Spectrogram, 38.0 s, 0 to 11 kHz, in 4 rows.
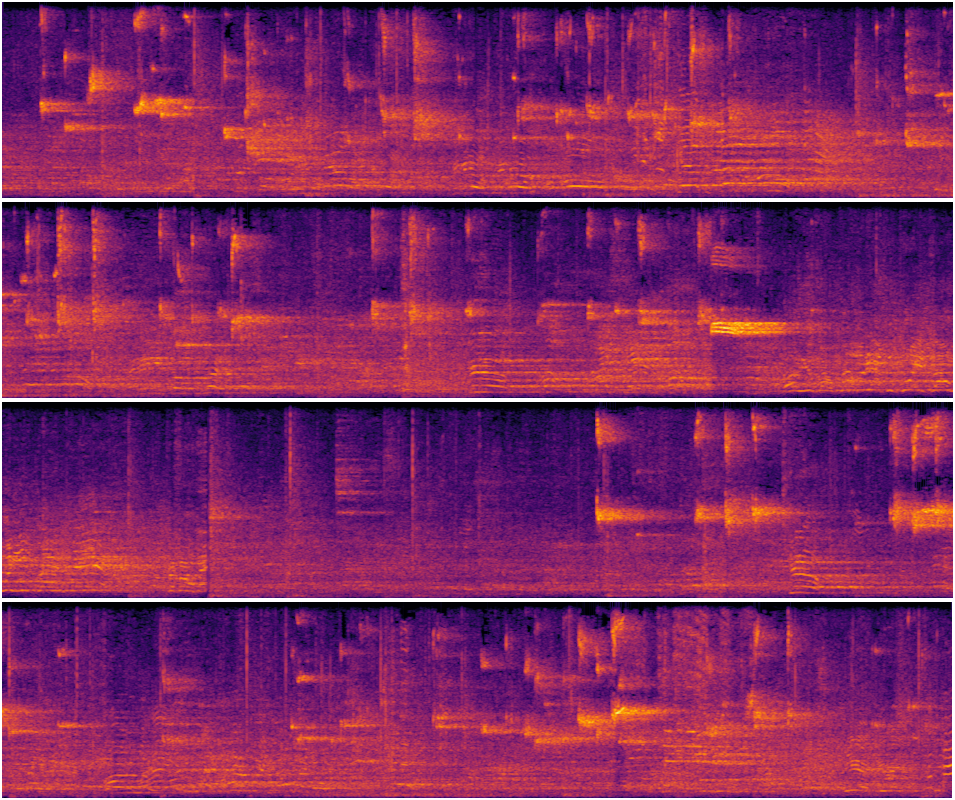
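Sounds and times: voices echoing in a hall: 0.0 - 38.0
sneakers squeaking: 0.2 - 17.4, 24.8 - 26.9, 27.5 - 38.0.

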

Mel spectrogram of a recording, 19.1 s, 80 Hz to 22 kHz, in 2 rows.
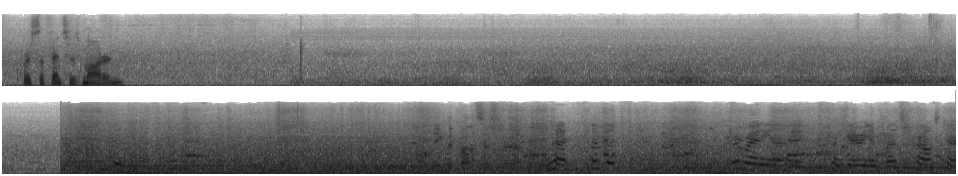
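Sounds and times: bus engine drone: 0.0 - 19.0
low steady rumble: 0.0 - 19.0
road noise: 0.0 - 19.0.

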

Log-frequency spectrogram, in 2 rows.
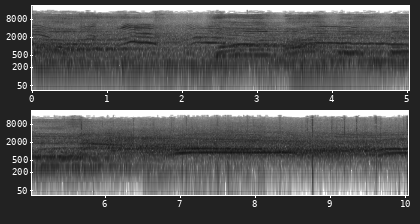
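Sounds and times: crowd cheering: 5.6 - 10.0
scattered claps: 7.4 - 10.0.

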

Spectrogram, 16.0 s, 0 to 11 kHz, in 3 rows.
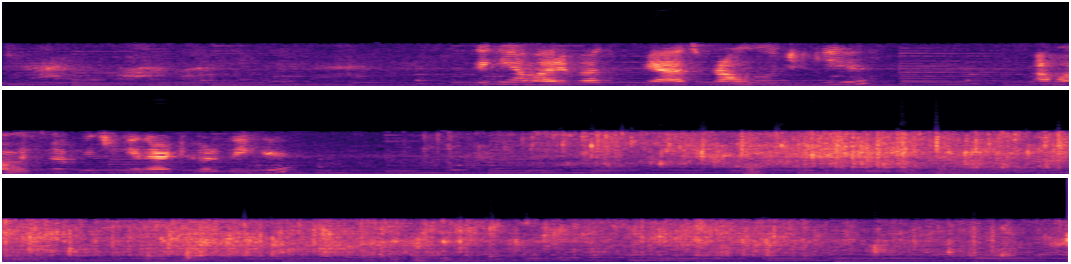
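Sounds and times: chicken sizzling in hot oil: 7.4 - 16.0.

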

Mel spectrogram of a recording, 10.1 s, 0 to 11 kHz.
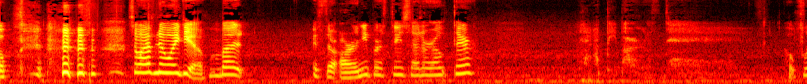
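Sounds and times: low room hum: 0.0 - 10.0
woman whispering: 7.2 - 9.2.

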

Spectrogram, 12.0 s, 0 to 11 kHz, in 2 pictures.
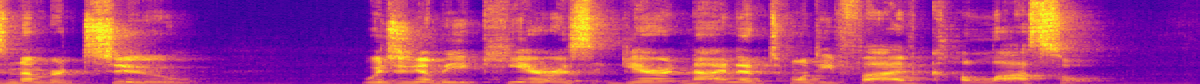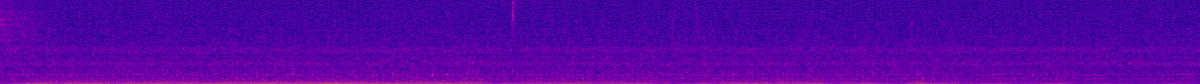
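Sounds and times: faint room hiss: 0.0 - 12.0
low electrical hum: 0.0 - 12.0.

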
